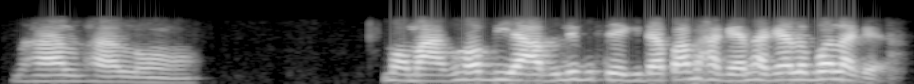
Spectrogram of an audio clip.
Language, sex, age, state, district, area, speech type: Assamese, female, 30-45, Assam, Jorhat, urban, conversation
